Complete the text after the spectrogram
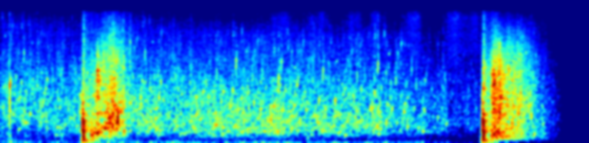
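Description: Water splashes and sloshes in short bursts.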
